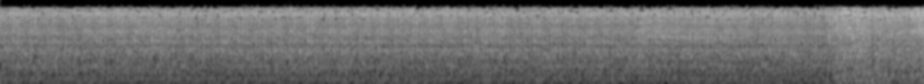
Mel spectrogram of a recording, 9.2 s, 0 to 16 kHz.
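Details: Suzuki Katana (Jimny) engine idling after timing belt and tensioner replacement and valve clearance adjustment (intake 0.15 mm, exhaust 0.20 mm cold): steady, even exhaust beat with no knocking or ticking; oil level mid-range; healthy idle.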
